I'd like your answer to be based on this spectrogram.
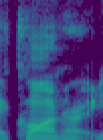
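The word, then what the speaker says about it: Coornhert: And I was also thinking of, you mentioned this other writer, Dirk Cornhert. Is that how you pronounce it? – Yeah, Cornhert. Yes,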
